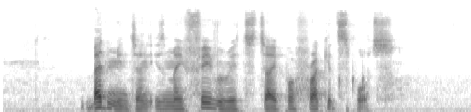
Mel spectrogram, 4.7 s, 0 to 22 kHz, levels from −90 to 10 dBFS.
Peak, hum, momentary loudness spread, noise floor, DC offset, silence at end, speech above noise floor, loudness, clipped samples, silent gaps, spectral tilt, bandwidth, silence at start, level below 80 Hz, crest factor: -8 dBFS; none; 14 LU; -69 dBFS; under 0.1%; 0.8 s; 40 dB; -30 LUFS; under 0.1%; none; -5.5 dB/octave; 14.5 kHz; 0.85 s; -60 dBFS; 22 dB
